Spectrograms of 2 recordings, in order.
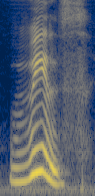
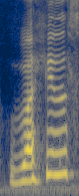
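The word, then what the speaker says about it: wheels: ऑन ओ एन ऑन व्ल्स इसको क्या पढ़ेंगे व्ल्स पढ़ेंगे हिल्स नहीं पढ़ेंगे क्या पढ़ेंगे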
